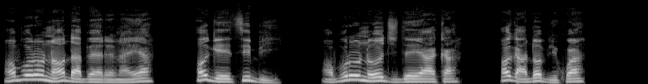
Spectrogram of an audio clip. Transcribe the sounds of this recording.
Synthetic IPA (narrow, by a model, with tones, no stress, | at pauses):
ɔ˦bʊ˦ɾʊ˦nɔ˨ɔ˦da˨be˨ɾe˨na˨ja˦ | ɔ˦ɡe˨ti˦bḭ˨ | ɔ˨bʊ˦ɾʊ˦no˨o˦d͡ʒi˨de˦ja˦a˦ka˦ | ɔ˦ɡa˨a˨dɔ˦bi˨kʷa˦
